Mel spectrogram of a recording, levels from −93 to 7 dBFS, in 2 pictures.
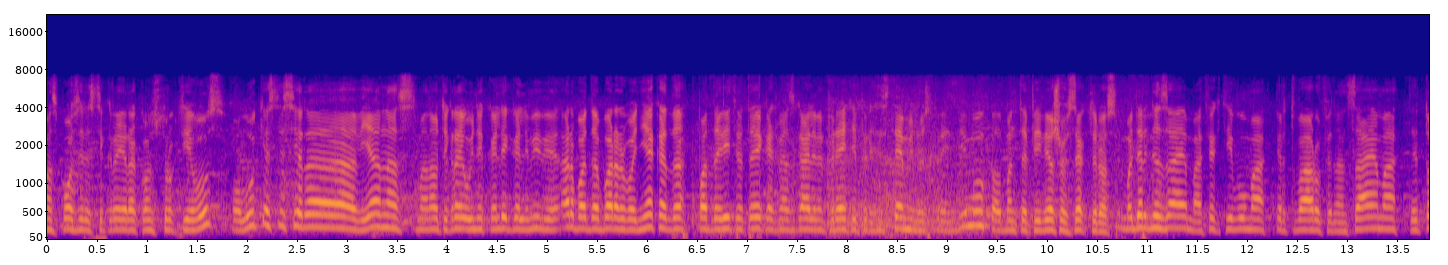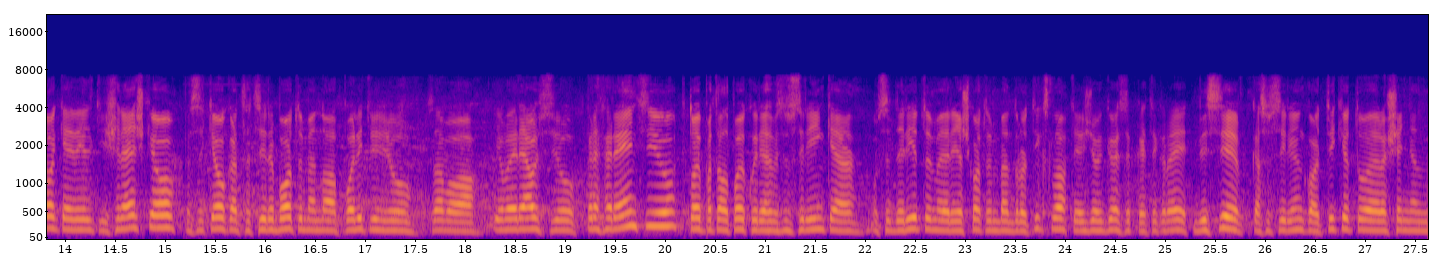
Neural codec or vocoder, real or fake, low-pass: none; real; 7.2 kHz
